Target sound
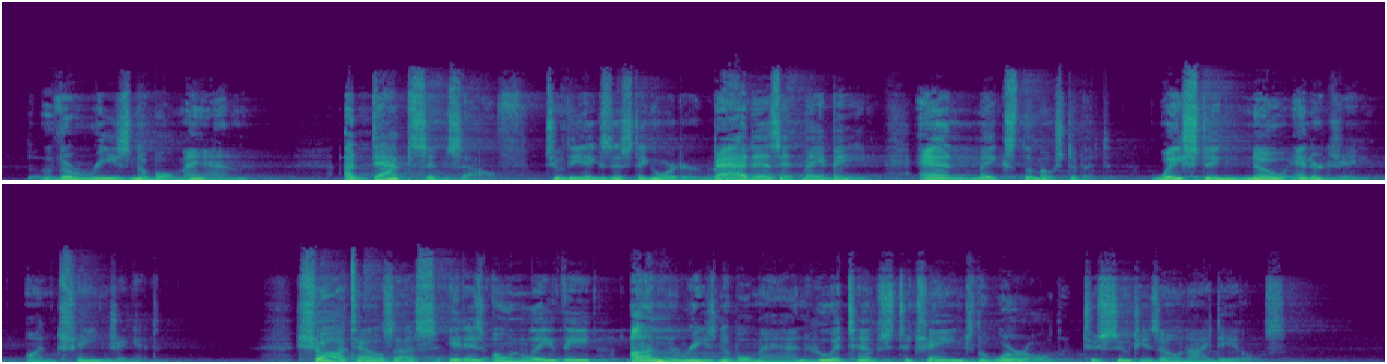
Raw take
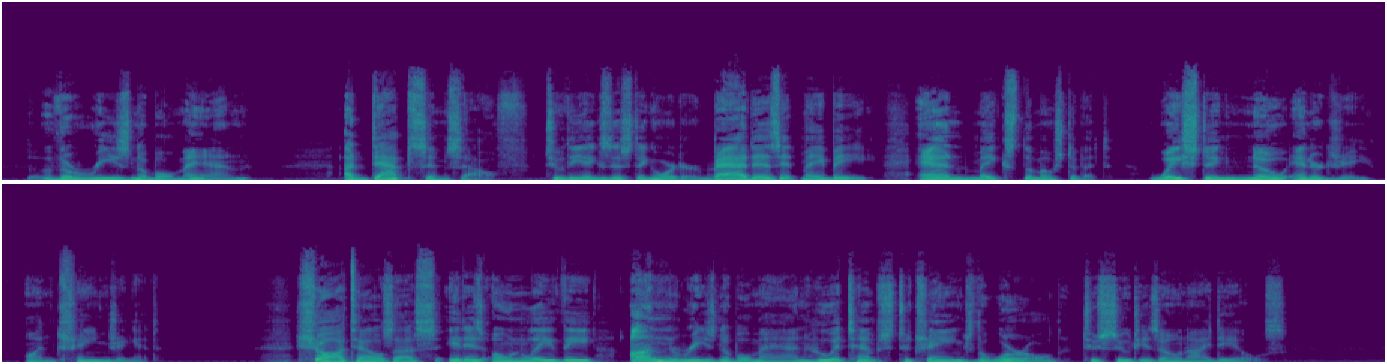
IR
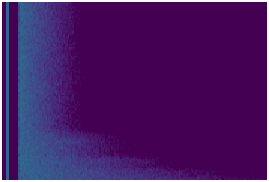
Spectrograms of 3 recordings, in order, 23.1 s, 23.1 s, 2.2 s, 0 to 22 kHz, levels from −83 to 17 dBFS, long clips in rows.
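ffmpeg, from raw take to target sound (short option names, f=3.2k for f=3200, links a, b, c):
-filter_complex "[0:a]aecho=1:1:4.3:0.82,asplit=2[a][b];[1:a]atrim=start_sample=2205,highshelf=f=6.5k:g=11.5[c];[b][c]afir=irnorm=-1:irlink=0,volume=-25dB[d];[a][d]amix=inputs=2:normalize=0,volume=5dB"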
